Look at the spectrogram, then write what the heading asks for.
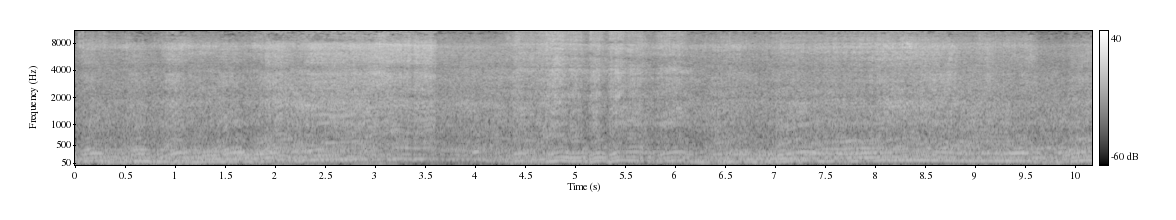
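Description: Monster trucks, the Lucas Oil Crusader and Great Clips Mohawk Warrior, racing in a muddy MetLife Stadium: loud, continuous engine roar with revving swells and passing surges, with crowd noise beneath.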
